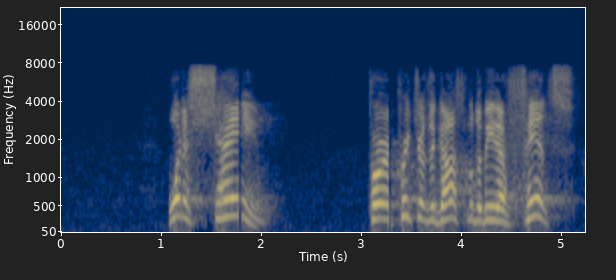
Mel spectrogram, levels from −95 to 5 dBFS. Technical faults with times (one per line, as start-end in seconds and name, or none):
1.77-1.87 lost AMR speech frames
3.27-3.32 lost AMR speech frames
